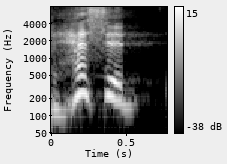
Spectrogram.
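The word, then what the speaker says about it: Hesed (חסד): But hesed is a word that can be translated loyal love, loving faithfulness, or grace. And you have to say it like you have a furball stuck in your throat.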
